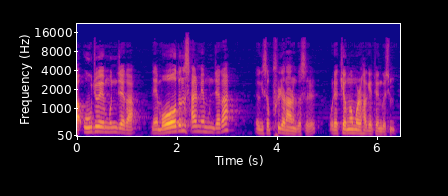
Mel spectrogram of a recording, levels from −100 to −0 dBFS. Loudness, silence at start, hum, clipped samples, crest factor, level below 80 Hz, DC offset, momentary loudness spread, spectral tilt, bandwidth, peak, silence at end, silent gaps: -27 LUFS; 0 s; none; under 0.1%; 20 dB; -72 dBFS; under 0.1%; 19 LU; -4 dB/octave; 13 kHz; -8 dBFS; 0.15 s; none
